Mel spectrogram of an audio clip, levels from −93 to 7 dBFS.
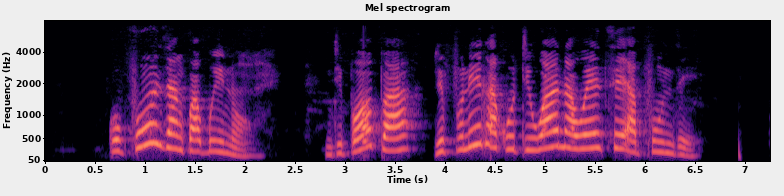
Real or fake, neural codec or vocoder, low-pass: real; none; 7.2 kHz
